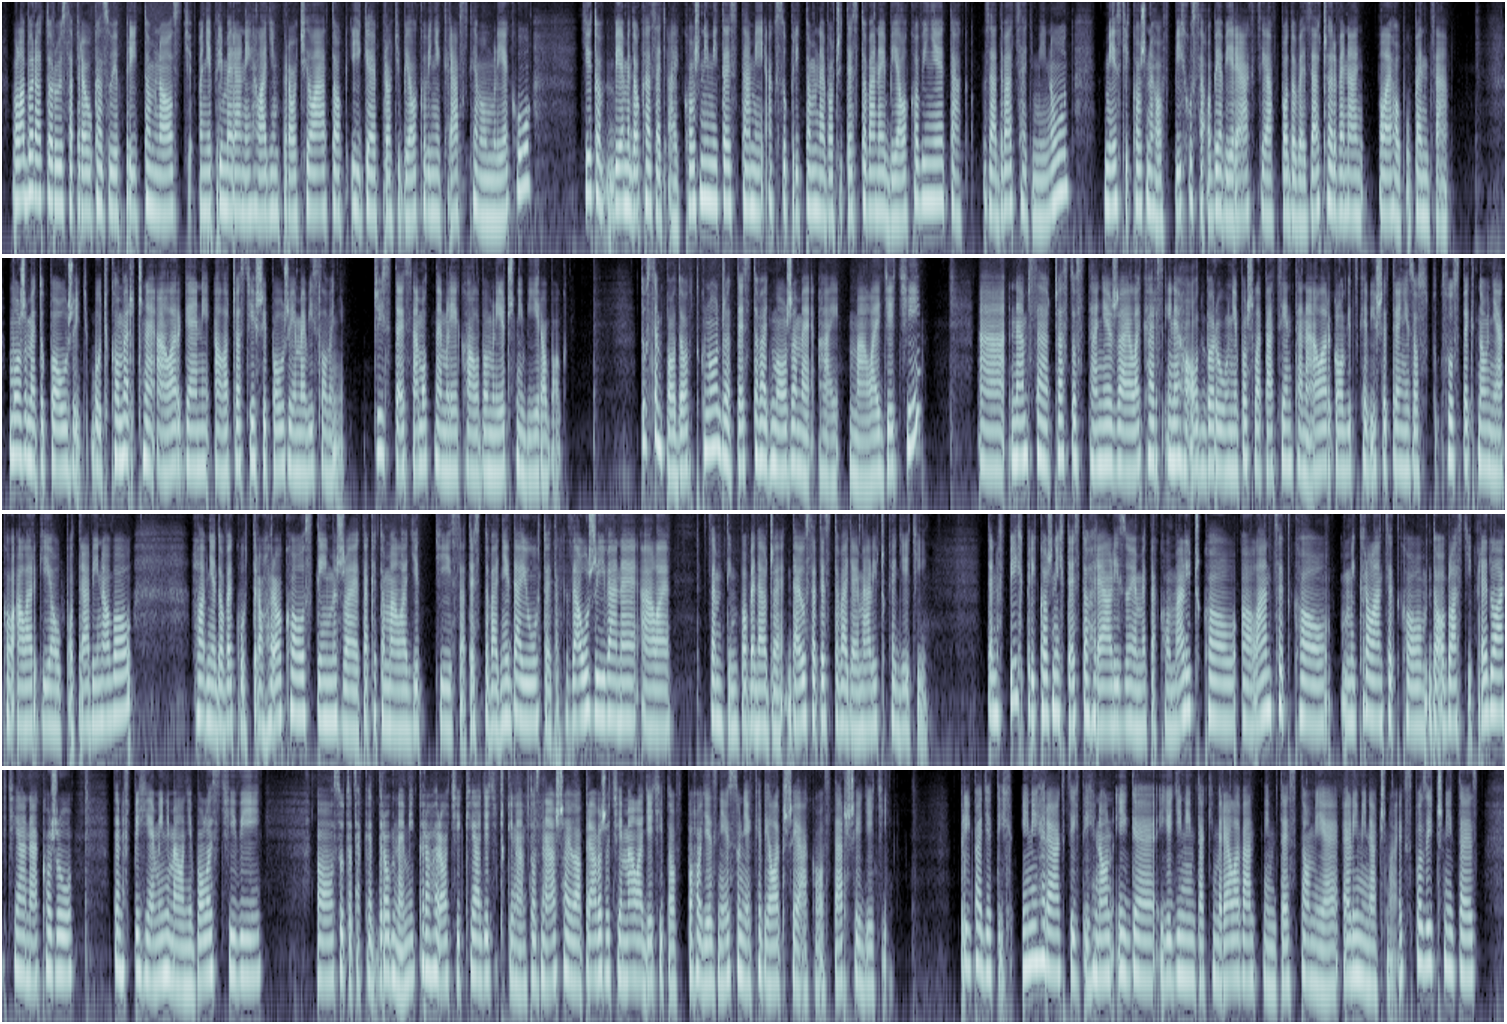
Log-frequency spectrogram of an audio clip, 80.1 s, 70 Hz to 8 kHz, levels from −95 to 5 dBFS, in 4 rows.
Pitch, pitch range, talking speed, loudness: 165 Hz, 155-180 Hz, 135 wpm, -16 LUFS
